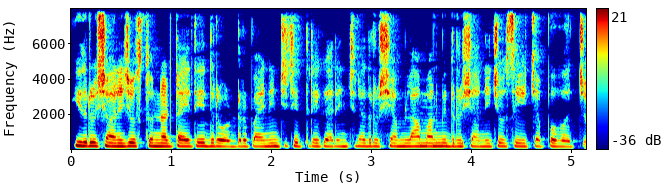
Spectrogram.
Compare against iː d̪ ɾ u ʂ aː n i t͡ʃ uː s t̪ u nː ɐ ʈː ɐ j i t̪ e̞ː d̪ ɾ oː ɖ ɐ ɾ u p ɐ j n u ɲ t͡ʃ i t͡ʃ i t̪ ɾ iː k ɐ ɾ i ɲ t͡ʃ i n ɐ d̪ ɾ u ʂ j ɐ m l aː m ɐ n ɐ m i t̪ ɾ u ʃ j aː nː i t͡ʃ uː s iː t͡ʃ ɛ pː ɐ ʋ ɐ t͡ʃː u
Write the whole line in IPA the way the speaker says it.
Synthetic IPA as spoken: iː d̪ ɾ u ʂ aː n i t͡ʃ uː s t̪ u nː ɐ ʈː ɐ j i t̪ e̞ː d̪ ɾ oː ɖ ɐ ɾ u p ɐ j n u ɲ t͡ʃ i t͡ʃ i t̪ ɾ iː k ɐ ɾ i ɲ t͡ʃ i n ɐ d̪ ɾ u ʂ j ɐ m l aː m ɐ n ɐ m i d̪ ɾ u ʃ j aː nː i t͡ʃ uː s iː t͡ʃ ɛ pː ɐ ʋ ɐ t͡ʃː u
